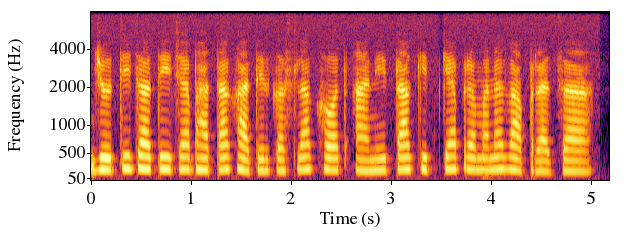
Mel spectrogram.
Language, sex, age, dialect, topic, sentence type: Marathi, female, 25-30, Southern Konkan, agriculture, question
